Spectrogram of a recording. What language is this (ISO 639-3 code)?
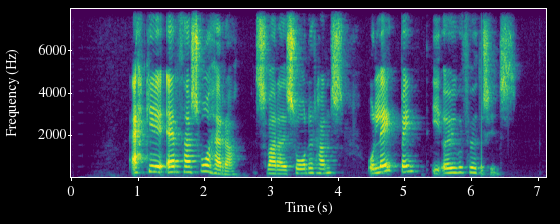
isl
